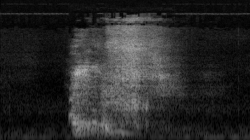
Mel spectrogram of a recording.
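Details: A single sudden, forceful, hissing sneeze, part of a sneeze fit.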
